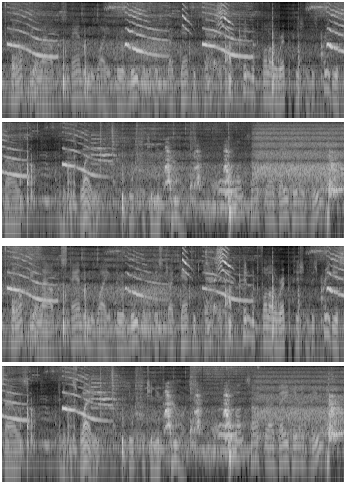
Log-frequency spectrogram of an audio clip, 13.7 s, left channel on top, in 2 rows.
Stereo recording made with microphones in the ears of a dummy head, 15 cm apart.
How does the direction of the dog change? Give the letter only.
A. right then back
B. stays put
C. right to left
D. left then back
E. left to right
D.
